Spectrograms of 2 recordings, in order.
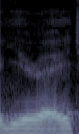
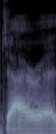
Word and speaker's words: Jireh: I mean, even the Old Testament, Jehovah Yireh, Jehovah Jireh, as we mispronounce it.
